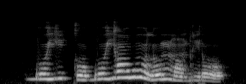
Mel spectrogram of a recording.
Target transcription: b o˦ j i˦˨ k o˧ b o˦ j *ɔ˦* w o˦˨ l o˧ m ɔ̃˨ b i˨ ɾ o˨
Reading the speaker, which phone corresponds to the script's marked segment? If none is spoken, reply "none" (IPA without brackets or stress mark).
ɔ˦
